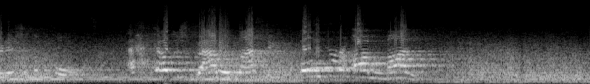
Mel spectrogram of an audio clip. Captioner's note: heavy aircraft sounds, gunfire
